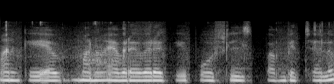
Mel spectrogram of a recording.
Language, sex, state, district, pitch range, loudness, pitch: Telugu, female, Andhra Pradesh, Krishna, 185-190 Hz, -16 LUFS, 185 Hz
